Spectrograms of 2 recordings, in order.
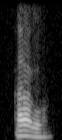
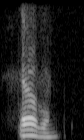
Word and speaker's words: Aragon: Marcos Aragon. Aragon.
